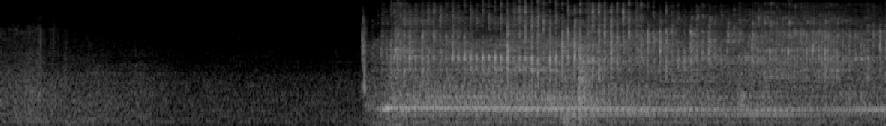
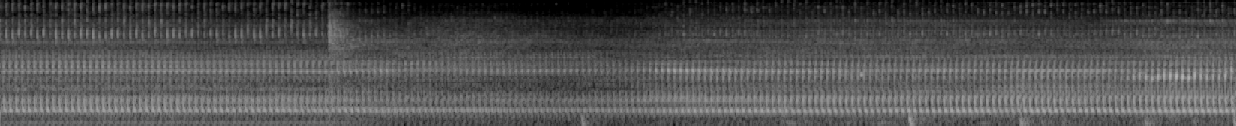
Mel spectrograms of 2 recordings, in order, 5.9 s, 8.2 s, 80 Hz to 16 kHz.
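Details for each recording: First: Vacuum pump for testing lapped valve seats on a BMW N54 head, switched on; thump at switch-on then steady hiss with even rapid clicking about three or four a second. Pump running normally. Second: Late-80s vacuum pump testing lapped BMW N54 valve seats fails during the cylinder 2 test and stops pulling vacuum. Steady high whine dips, then faint irregular ticks start; owner says it is just broken.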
